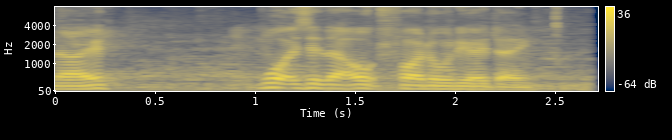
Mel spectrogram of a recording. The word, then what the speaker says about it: Ultrafide: I am Brad and I'm joined by Mark from Ultrafide. I was just checking your card to make sure I say it right. Yeah, Ultrafide audio. Oh, yeah. Ultrafide audio. I was about to say ultrafile audio, and that's a new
